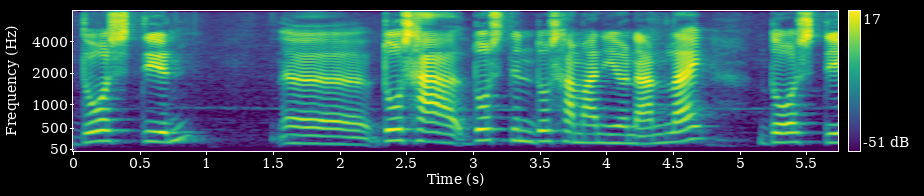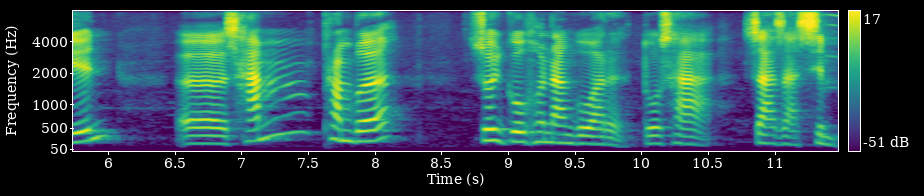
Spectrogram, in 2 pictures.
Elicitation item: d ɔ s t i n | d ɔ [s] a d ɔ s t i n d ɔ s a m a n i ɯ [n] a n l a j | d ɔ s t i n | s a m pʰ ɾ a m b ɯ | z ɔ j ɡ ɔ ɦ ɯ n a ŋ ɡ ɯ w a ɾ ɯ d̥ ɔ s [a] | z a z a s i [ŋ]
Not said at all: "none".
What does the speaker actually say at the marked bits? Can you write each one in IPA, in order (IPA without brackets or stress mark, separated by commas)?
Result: s, n, a, m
